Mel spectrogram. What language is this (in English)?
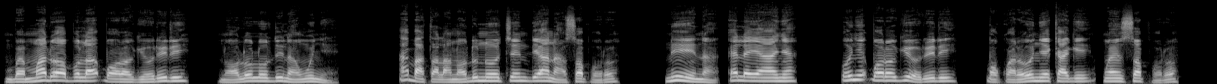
Igbo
